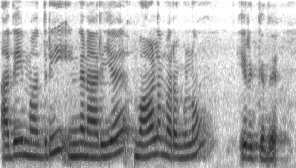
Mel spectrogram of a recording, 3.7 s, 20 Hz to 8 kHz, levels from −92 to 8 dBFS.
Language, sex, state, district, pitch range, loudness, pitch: Tamil, female, Tamil Nadu, Kanyakumari, 225-315 Hz, -13 LUFS, 240 Hz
